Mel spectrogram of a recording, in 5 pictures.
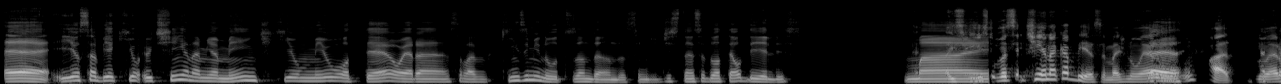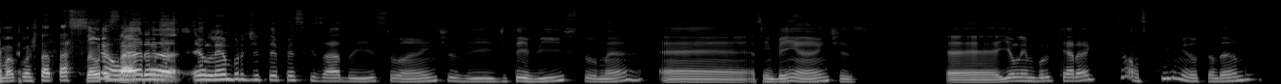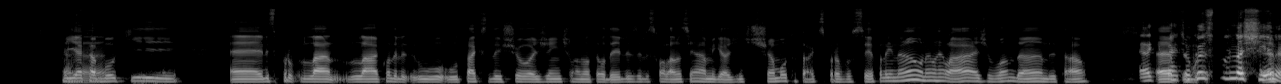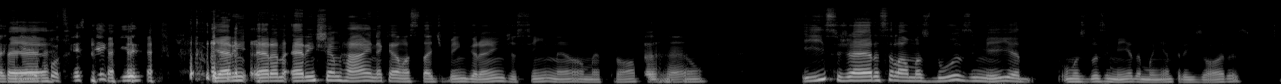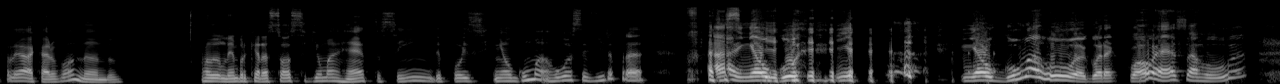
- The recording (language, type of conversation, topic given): Portuguese, podcast, Você já se perdeu numa viagem? Como conseguiu se encontrar?
- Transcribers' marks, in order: laugh; laugh; laugh; chuckle; laugh; other background noise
